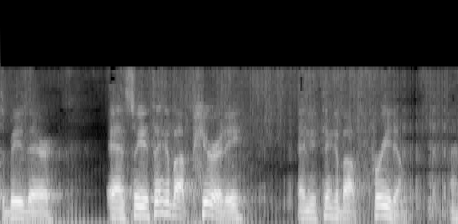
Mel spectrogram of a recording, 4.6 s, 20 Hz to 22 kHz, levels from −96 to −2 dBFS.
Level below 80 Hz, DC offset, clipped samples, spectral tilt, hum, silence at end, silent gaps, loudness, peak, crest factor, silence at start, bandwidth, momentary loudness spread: -36 dBFS; under 0.1%; under 0.1%; -8 dB/octave; none; 0 s; none; -16 LUFS; -4 dBFS; 14 dB; 0 s; 7.4 kHz; 20 LU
